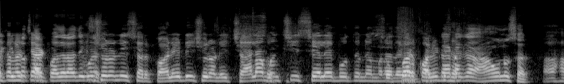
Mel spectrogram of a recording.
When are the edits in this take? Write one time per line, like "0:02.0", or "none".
0:01.0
